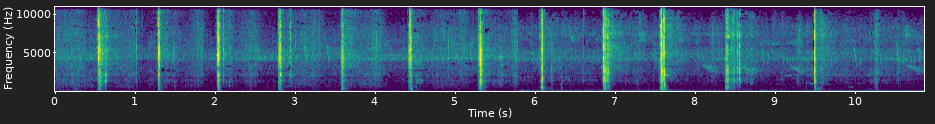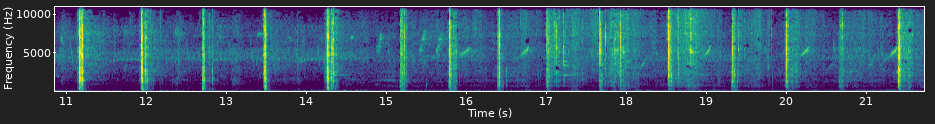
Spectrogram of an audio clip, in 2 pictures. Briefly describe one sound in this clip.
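A hoe strikes into dry soil with steady, dull thuds.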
